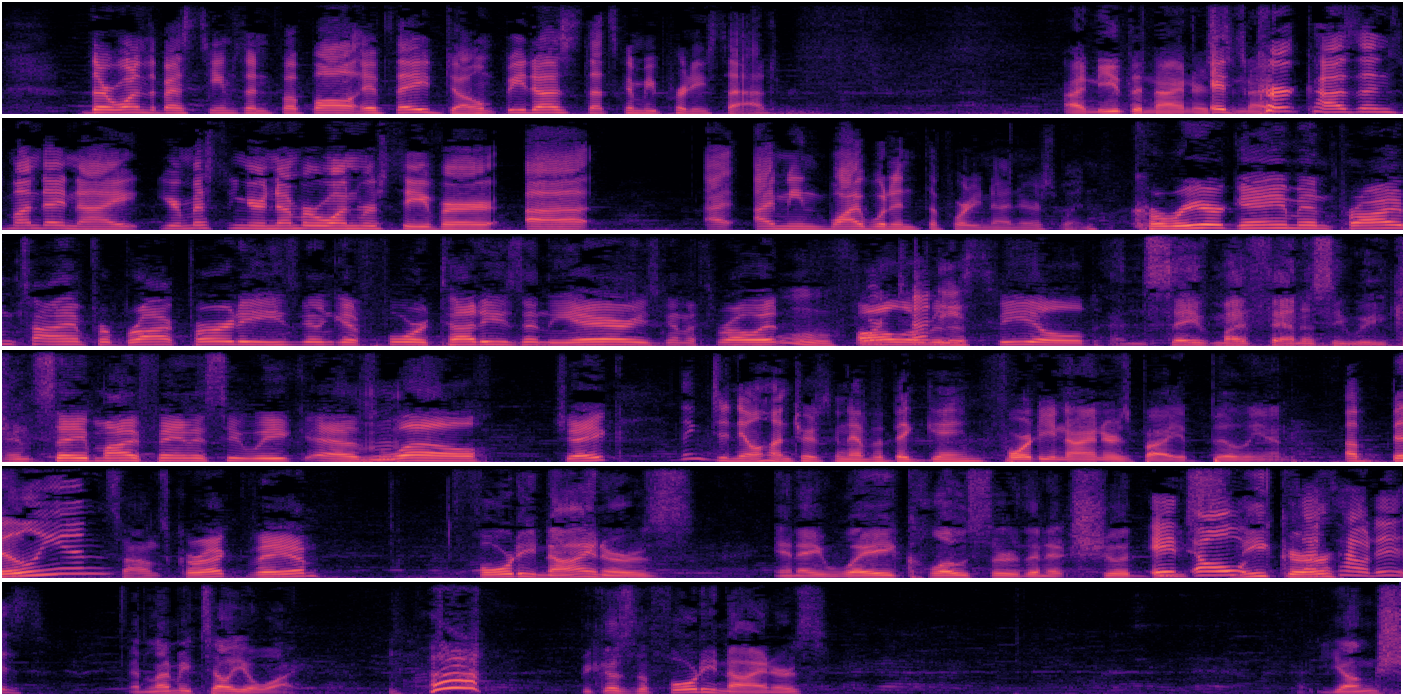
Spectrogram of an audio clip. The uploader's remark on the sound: live from Howies Sports Page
